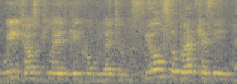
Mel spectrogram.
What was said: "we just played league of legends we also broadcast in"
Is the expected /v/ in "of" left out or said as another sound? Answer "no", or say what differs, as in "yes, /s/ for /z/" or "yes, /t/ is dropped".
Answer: yes, /p/ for /v/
